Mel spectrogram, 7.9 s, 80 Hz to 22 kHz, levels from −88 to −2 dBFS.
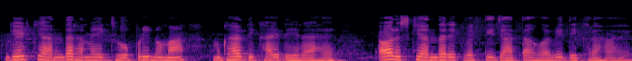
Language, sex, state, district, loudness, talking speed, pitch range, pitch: Hindi, female, Jharkhand, Jamtara, -33 LUFS, 165 wpm, 155-180 Hz, 165 Hz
